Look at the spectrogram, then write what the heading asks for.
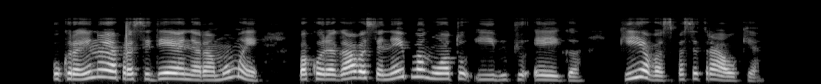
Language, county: Lithuanian, Klaipėda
